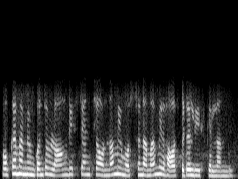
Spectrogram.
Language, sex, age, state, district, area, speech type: Telugu, female, 18-30, Telangana, Medchal, urban, conversation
